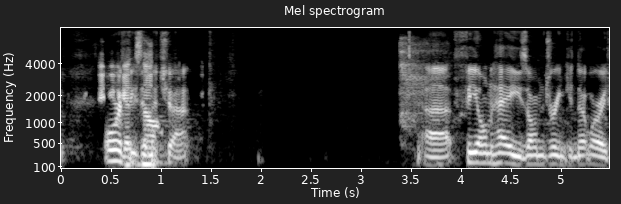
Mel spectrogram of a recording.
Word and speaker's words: Fionn: Don't forget to pronounce Fionn properly again. How do you say Fionn? Fionn Hayes. Fionn.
